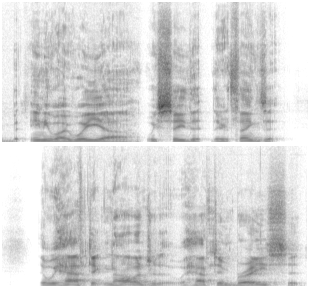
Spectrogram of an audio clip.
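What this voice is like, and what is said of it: Hoarse, froggy voice. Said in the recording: “Y'all excuse my frogginess. My voice has been ... A little bit froggy lately”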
